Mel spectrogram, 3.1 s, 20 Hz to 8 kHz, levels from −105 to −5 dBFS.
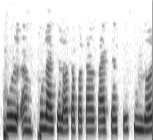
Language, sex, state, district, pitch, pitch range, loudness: Bengali, female, West Bengal, Malda, 235 Hz, 230-255 Hz, -28 LUFS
